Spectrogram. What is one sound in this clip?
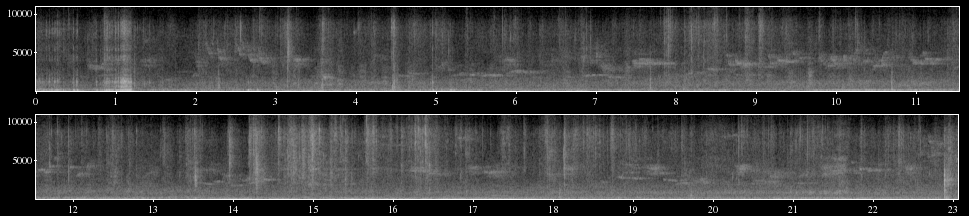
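Boots scuff and scrape on rock as a person climbs.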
